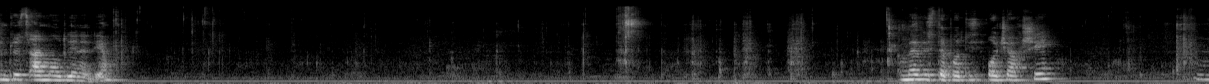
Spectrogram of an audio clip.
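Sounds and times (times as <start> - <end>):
low hum: 0.0 - 12.0
person chewing: 1.1 - 9.0, 10.7 - 12.0.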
